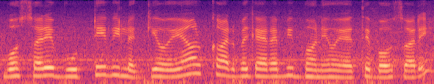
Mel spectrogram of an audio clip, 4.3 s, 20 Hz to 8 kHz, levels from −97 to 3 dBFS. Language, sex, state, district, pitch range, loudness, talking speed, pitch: Punjabi, female, Punjab, Pathankot, 200-235 Hz, -14 LUFS, 235 wpm, 215 Hz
